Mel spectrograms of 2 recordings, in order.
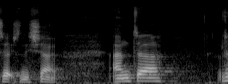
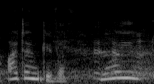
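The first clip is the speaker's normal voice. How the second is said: usual speaking voice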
